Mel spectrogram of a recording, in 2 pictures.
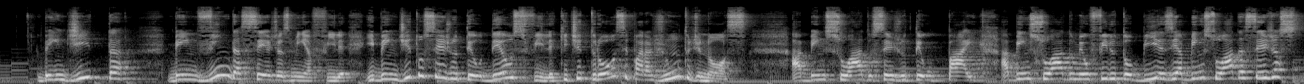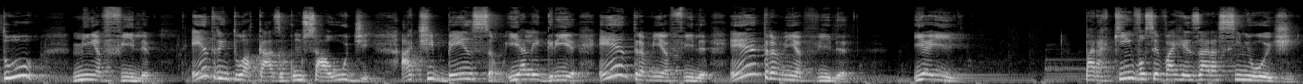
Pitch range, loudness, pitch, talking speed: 175-265 Hz, -17 LUFS, 220 Hz, 140 wpm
